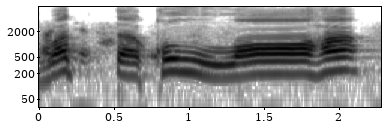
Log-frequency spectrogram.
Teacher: واتقوا اللہ میں جو لفظ اللہ کی لام ہے نا اسے موٹا پڑھیں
